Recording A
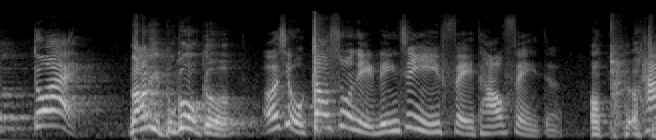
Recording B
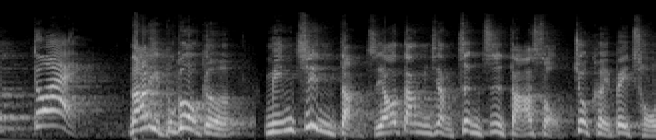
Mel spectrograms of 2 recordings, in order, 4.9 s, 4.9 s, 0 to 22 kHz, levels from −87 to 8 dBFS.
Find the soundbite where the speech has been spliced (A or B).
B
